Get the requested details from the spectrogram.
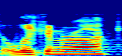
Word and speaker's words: Lycanroc: Is that how we're gonna pronounce it? Lycanroc, Lycanroc. – I would pronounce it like that.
